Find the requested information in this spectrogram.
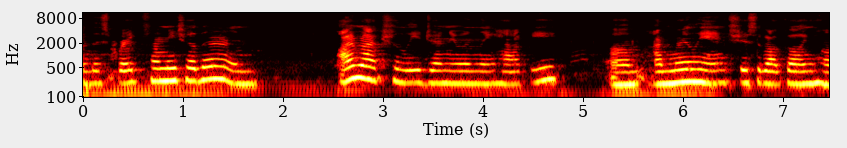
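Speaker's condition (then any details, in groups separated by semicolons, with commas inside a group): Cerebral palsy; quadriplegic; 28 years old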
